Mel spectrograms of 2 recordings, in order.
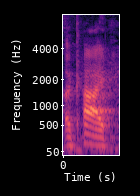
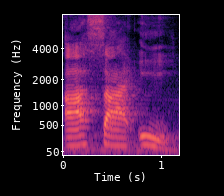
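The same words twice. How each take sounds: First: The middle consonant is a k sound. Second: The middle consonant is an s sound. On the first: The speaker calls it wrong. "It's not pronounced acai" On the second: The speaker calls it right. "It's pronounced acai"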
